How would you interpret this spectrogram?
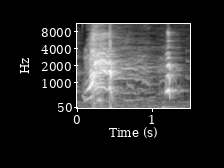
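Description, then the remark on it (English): One loud burp made on command, with a rough, voiced tone lasting under half a second, followed about a second later by a brief, quieter throat sound. “Burp on command. Burp on command.”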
